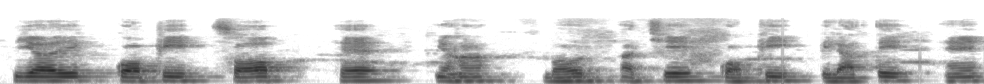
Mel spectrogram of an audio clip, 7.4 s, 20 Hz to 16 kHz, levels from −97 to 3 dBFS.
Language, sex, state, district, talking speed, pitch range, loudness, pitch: Hindi, male, Bihar, Saran, 90 wpm, 125-130 Hz, -26 LUFS, 130 Hz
